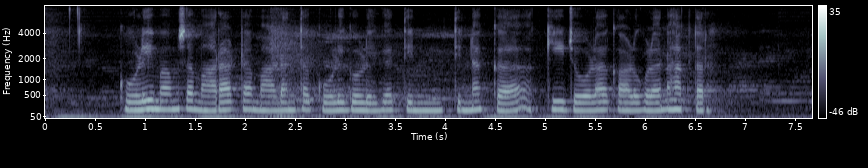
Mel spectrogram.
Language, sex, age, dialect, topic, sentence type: Kannada, male, 18-24, Northeastern, agriculture, statement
